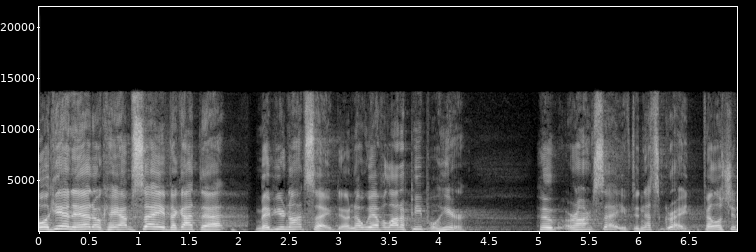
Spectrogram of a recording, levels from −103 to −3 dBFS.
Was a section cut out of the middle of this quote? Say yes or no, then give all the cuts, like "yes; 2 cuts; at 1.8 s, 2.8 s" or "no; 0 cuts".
yes; 1 cut; at 2.1 s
